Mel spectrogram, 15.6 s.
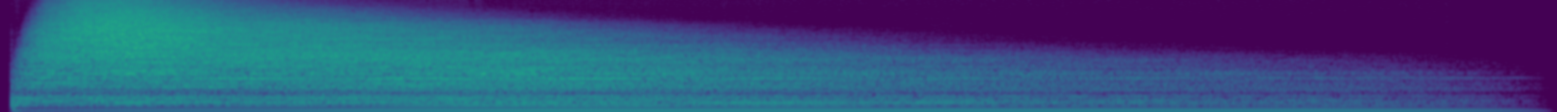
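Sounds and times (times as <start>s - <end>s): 
gong: 0.2s - 14.4s.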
